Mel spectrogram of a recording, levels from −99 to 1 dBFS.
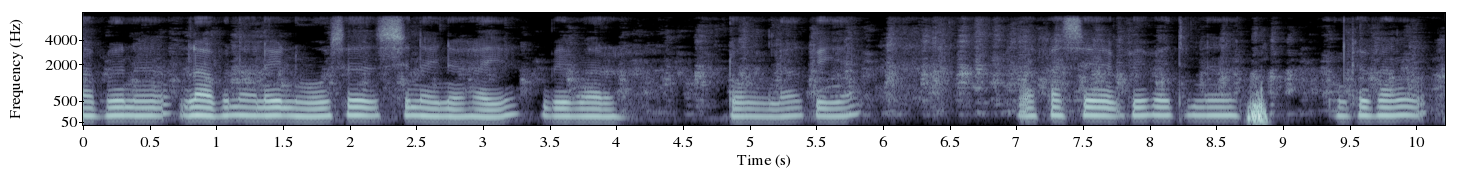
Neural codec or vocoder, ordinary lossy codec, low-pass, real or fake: none; none; 7.2 kHz; real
